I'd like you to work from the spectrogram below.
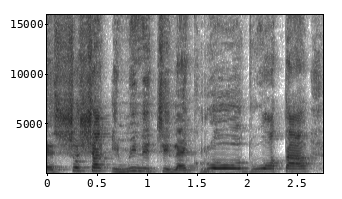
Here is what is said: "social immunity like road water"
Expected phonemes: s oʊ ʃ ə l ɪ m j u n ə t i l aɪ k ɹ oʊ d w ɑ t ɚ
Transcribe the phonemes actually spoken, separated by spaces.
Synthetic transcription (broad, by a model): s oʊ ʃ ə l ɪ m j u n ə t i l aɪ k ɹ oʊ d w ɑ t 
